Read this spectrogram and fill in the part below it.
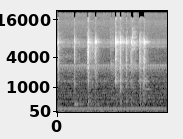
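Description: Password being typed on a computer keyboard, a short run of light, irregular key clicks, close and fairly quiet over a faint steady hum.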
